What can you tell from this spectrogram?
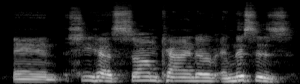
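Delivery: usual speaking voice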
